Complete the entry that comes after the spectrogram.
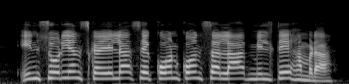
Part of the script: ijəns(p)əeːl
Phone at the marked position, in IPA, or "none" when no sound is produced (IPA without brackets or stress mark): k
